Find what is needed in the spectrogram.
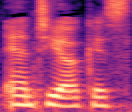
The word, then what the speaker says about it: Antiochus: You know, he's a Greek living in Syria, not so nice, kind of a dictator, Antiochus IV. And emphasis on the first syllable more than on the second syllable.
